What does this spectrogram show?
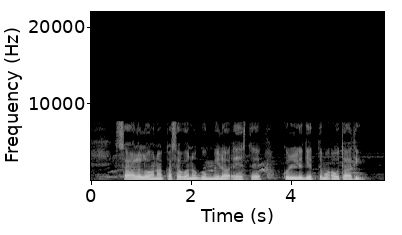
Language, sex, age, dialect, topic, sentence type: Telugu, male, 56-60, Utterandhra, agriculture, statement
